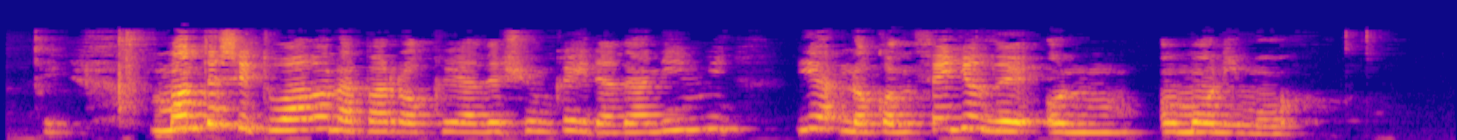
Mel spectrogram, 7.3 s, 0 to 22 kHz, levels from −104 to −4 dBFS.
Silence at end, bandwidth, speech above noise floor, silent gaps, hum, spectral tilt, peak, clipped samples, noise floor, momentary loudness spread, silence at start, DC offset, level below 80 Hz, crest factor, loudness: 0.8 s; 9.4 kHz; 34 dB; none; none; -1.5 dB/octave; -2 dBFS; under 0.1%; -57 dBFS; 19 LU; 0.15 s; under 0.1%; -64 dBFS; 22 dB; -23 LUFS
